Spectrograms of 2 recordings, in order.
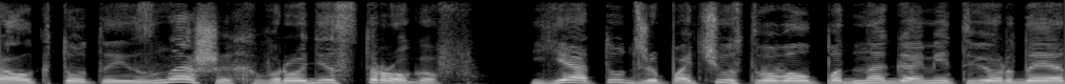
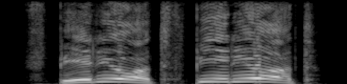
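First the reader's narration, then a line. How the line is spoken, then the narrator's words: Yelling. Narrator (Russian): заорал я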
